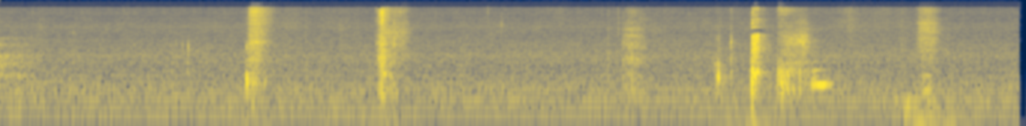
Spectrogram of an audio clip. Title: Sweet sneezes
